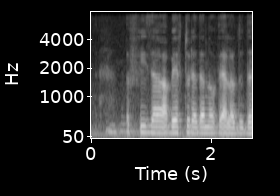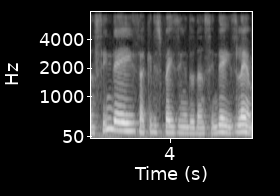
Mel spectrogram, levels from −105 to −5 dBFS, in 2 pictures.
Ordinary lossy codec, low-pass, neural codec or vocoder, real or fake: Opus, 64 kbps; 7.2 kHz; none; real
